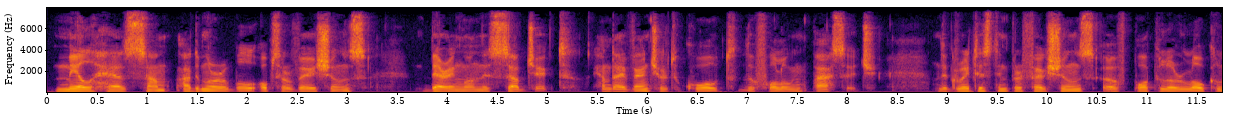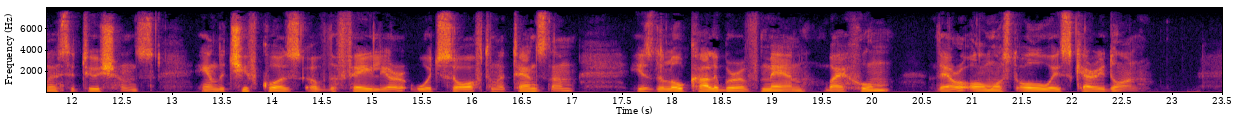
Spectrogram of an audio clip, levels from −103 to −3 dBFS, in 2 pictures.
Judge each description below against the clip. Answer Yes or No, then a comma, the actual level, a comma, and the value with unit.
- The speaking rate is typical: No, slow, 130 wpm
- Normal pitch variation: No, narrow, 1.8 semitones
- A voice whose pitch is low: Yes, low, 110 Hz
